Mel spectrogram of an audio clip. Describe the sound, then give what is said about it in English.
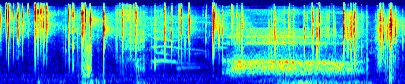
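Plastic wrapping crinkling and tearing as a new board game is opened: scattered sharp crackles, then a longer continuous rip, then a few more crackles, all fairly faint. “I literally just opened it. Here, listen, I'm opening here like that.”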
